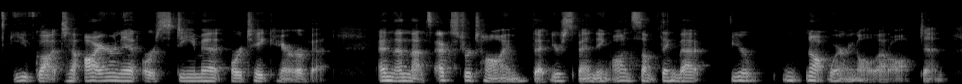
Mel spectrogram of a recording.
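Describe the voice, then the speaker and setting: A woman speaks at a moderate pace with a fairly low pitch. Her voice carries vocal fry and fairly even intonation. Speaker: decluttering and downsizing expert. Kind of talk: webinar presentation.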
